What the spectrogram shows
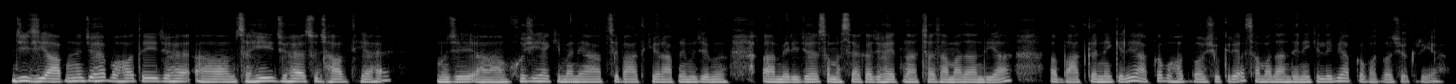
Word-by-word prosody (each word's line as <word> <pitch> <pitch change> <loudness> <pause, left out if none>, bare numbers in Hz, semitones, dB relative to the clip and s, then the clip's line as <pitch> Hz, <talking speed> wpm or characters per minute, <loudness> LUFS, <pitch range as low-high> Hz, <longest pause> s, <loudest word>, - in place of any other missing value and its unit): जी, 160 +2 +4
जी 145 0 +3
आपने 150 +4 +2
जो 165 +1 +2
है 170 - +3
बहुत 145 +1 0
ही 145 -1 +3
जो 140 - +3
है 140 0 +3
अ, 125 -3 +1
सही 145 +4 +4
जो 140 - +2
है 135 0 +4
सुझाव 125 -3 -1
दिया 120 0 -3
है। 130 +9 -1 0.5
मुझे 120 +1 +2
अ, 115 -1 +1
खुशी 140 +1 -1
है 140 -1 +1
कि 130 - -5
मैंने 125 0 +1
आपसे 120 +1 -2
बात 120 -1 -2
की 125 - -4
और 120 - 0
आपने 115 +1 -1
मुझे 120 0 0
ब 115 +1 0 0.4
अ, 120 - +3
मेरी 115 -1 +2
जो 125 +1 0
है 120 - +1
समस्या 115 0 0
का 120 - 0
जो 115 - 0
है 120 - +4
इतना 120 0 -1
अच्छा 120 +1 -1
समाधान 115 -1 +1
दिया। 115 +9 0 0.4
अ, - - +1
बात 110 0 -2
करने 125 -1 +1
के 130 - -2
लिए 165 +6 +2
आपका 150 - -4
बहुत-बहुत 125 -3 -2
शुक्रिया, 125 +4 -2
समाधान 120 -2 +1
देने 120 0 +1
के 125 - -4
लिए 125 +1 +1
भी 150 +3 0
आपका 120 - -5
बहुत-बहुत 115 -1 -4
शुक्रिया। 130 +1 -7
125 Hz, 235 wpm, -28 LUFS, 120-135 Hz, 0.5 s, जी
